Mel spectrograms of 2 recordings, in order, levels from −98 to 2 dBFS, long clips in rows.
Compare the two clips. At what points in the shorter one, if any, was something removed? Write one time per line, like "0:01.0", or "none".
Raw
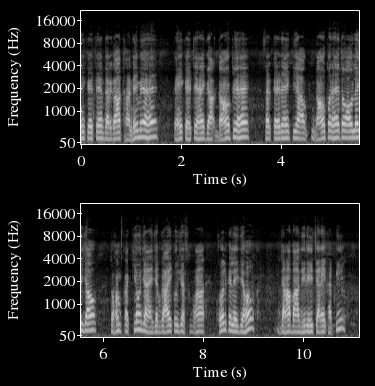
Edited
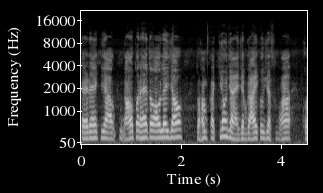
none

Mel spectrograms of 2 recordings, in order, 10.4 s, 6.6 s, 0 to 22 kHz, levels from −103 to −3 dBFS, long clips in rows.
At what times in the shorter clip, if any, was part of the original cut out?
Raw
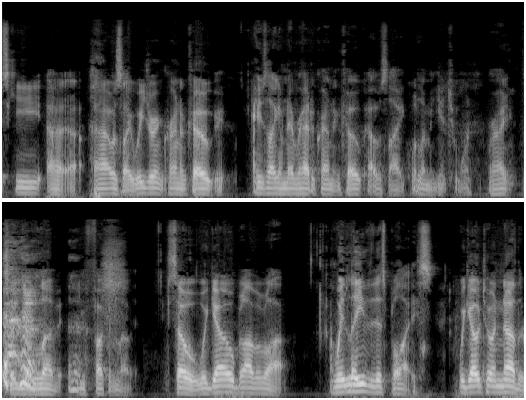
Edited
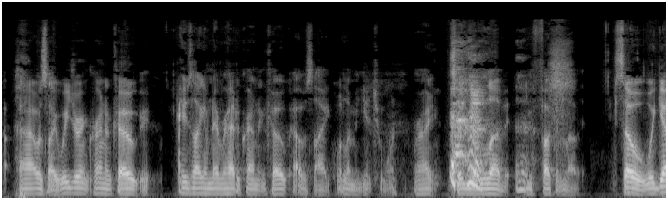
none

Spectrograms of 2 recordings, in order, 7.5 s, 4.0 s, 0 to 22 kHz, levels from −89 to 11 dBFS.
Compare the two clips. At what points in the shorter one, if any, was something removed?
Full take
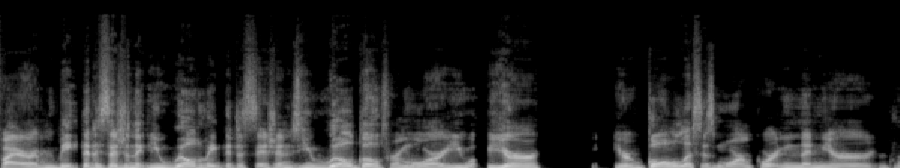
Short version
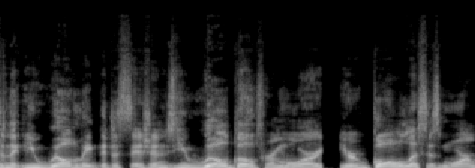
0:02.7

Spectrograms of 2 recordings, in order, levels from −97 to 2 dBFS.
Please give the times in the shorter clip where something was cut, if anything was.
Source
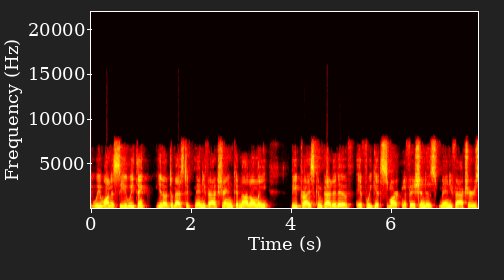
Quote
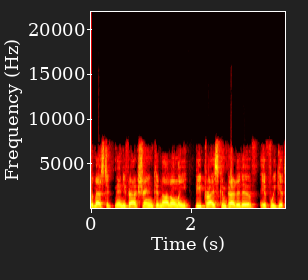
0:02.0

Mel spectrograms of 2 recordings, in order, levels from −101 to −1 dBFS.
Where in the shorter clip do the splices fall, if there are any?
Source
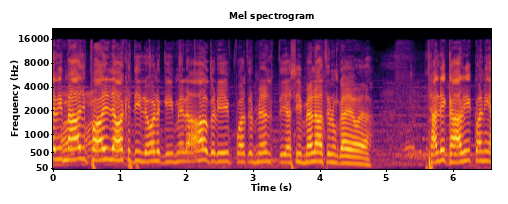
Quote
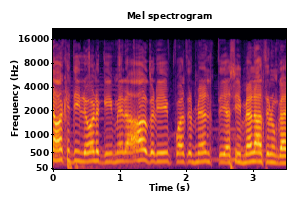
none

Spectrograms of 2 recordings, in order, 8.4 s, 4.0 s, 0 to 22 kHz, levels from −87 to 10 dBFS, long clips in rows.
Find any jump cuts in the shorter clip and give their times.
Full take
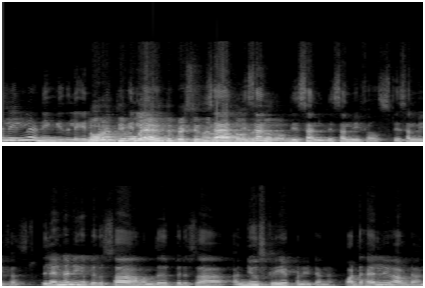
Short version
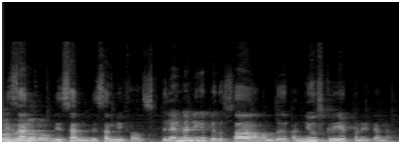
0:01.4
0:02.9

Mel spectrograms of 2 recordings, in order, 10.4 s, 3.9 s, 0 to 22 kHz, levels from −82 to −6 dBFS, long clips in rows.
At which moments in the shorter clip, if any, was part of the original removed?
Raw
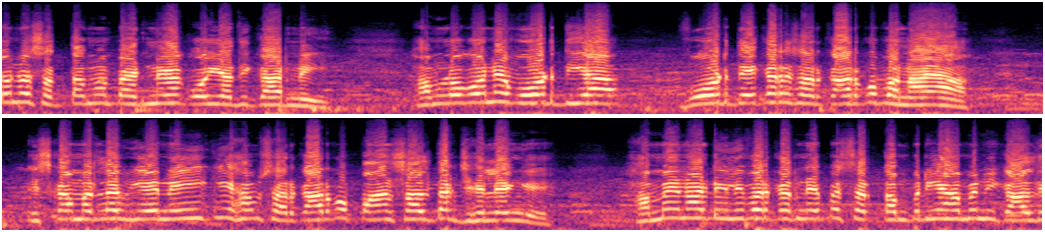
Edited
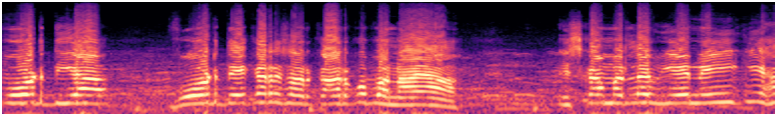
none

